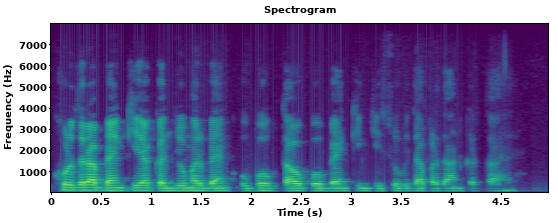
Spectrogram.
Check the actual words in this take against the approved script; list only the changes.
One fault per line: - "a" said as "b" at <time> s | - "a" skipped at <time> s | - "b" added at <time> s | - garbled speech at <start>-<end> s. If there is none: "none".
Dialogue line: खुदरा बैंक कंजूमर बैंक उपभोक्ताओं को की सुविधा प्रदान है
- "या" added at 0.8 s
- "बैंकिंग" added at 2.8 s
- "करता" added at 4.1 s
